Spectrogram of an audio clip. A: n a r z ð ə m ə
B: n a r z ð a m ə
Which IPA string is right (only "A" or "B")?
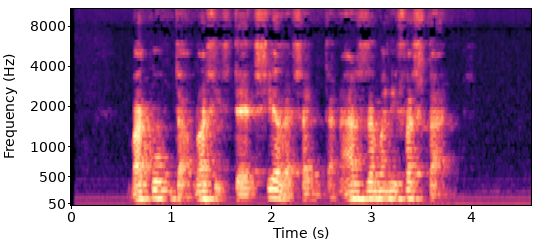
A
